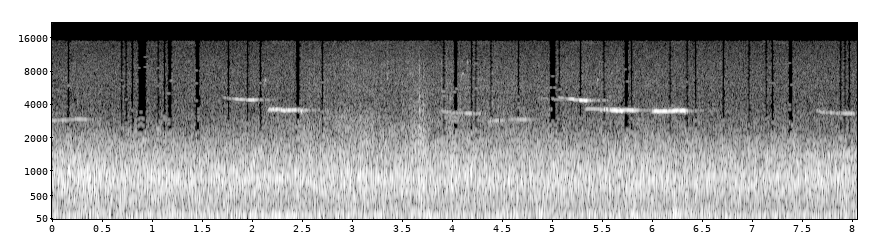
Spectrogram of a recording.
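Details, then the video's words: Faint black-capped chickadee fee-bee songs passed back and forth: soft pure whistles, each pair stepping down slightly in pitch, repeated several times against a broad hiss of background noise. "Chickadee Singing fee-bee/cheeseburger Call"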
